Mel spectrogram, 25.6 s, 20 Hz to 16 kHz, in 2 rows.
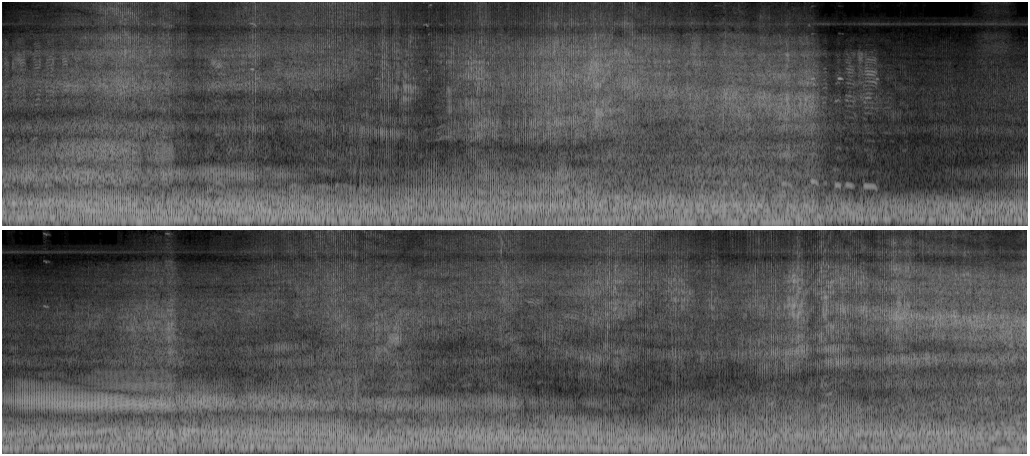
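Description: Royal Enfield Guerrilla 450 motorcycles racing on a flat track, a steady loud engine drone that keeps rising and falling as the bikes pass, continuous for the whole stretch with a commentator's voice faintly mixed in.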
